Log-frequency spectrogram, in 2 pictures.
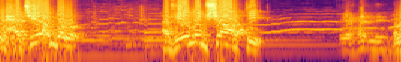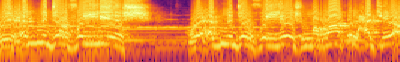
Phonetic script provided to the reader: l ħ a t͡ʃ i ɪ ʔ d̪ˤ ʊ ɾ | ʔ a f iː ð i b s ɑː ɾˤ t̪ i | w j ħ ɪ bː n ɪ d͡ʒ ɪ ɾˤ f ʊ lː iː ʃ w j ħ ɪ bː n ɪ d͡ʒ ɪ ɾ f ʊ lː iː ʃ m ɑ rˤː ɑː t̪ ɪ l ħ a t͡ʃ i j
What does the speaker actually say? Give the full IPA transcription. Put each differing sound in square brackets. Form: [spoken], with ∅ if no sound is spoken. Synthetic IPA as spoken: l ħ a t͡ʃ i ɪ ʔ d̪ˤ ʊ ɾ | ʔ a f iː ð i b [ʃ] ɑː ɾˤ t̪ i | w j ħ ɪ bː n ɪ d͡ʒ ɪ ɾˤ f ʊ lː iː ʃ w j ħ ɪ bː n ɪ d͡ʒ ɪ ɾ f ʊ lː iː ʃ m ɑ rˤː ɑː t̪ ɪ l ħ a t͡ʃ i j

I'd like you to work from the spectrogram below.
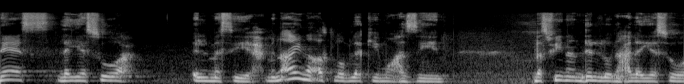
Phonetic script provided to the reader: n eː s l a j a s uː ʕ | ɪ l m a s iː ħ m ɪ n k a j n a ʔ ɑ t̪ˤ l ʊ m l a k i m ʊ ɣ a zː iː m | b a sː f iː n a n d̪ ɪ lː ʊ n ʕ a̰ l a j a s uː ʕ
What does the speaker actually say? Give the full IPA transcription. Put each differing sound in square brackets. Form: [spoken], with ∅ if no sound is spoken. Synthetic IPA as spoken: n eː s l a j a s uː ʕ | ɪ l m a s iː ħ m ɪ n [ʔ] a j n a ʔ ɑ t̪ˤ l ʊ [b] l a k i m ʊ [ʕ] a zː iː [n] | b a sː f iː n a n d̪ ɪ lː ʊ n ʕ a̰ l a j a s uː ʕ

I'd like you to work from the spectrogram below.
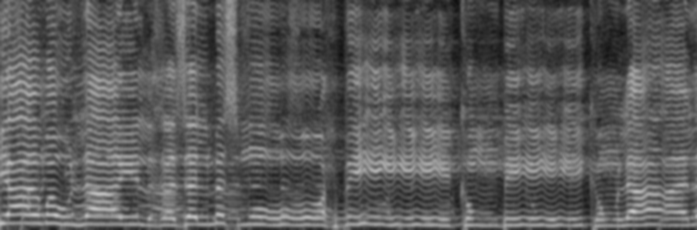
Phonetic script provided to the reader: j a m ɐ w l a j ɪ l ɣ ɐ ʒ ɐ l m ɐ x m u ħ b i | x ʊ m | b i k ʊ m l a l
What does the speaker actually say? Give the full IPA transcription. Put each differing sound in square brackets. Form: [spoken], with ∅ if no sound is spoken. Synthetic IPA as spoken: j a m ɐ w l a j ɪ l ɣ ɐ [z] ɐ l m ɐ [s] m u ħ b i | [k] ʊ m | b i k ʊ m l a l

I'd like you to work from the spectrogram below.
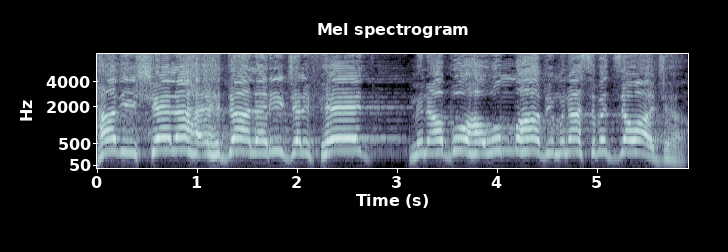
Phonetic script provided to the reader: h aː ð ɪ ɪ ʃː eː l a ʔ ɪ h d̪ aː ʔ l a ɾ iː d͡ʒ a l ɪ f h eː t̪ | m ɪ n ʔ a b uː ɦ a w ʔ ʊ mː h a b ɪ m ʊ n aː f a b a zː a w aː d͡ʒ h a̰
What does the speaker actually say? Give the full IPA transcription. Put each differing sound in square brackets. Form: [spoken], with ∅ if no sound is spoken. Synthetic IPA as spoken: h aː ð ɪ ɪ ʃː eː l a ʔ ɪ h d̪ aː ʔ l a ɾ iː d͡ʒ a l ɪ f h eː [d̪] | m ɪ n ʔ a b uː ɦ a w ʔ ʊ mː h a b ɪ m ʊ n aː [s] a b a [z] a w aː d͡ʒ h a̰

